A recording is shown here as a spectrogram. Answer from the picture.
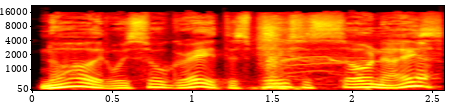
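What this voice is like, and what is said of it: Put-on Mexican accent. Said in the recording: “Mexican accent. Pretty damn good, man.”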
